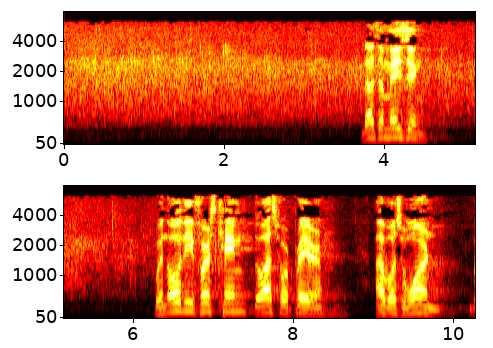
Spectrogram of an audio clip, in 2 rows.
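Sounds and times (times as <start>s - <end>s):
audience applause: 0.0s - 6.6s
speech: 3.7s - 4.6s, 6.3s - 10.2s.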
